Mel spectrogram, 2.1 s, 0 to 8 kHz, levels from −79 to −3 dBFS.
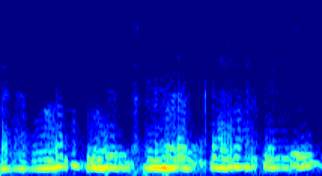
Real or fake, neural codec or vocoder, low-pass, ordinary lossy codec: fake; codec, 16 kHz, 1 kbps, FreqCodec, smaller model; none; none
